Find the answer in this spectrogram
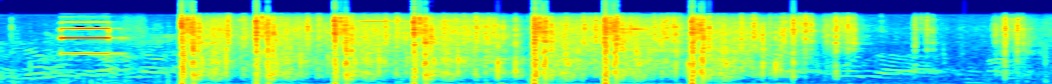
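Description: An electronic shot timer gives one short start beep. Then a run of about seven gunshots follows in quick succession, roughly two a second, with a few fainter shots after them.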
